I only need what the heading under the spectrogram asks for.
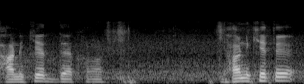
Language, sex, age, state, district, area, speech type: Bengali, male, 45-60, West Bengal, Paschim Bardhaman, urban, spontaneous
